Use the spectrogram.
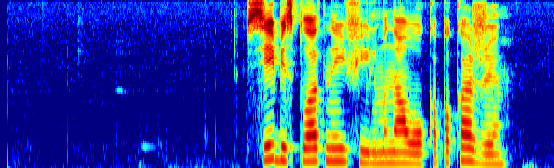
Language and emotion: Russian, neutral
